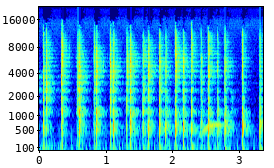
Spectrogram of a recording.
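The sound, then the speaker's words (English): A few hands clap in a quick, steady rhythm, about a dozen-plus sharp claps over a few seconds, moderately loud, with no one speaking, applauding a guest from Brooklyn after an interview. “Brooklyn's finest, Brooklyn's Round own. applause.”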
